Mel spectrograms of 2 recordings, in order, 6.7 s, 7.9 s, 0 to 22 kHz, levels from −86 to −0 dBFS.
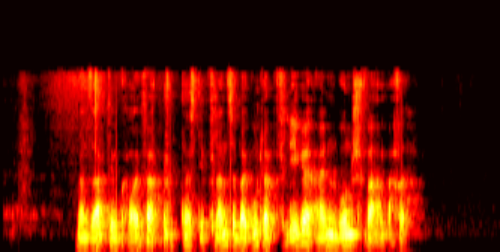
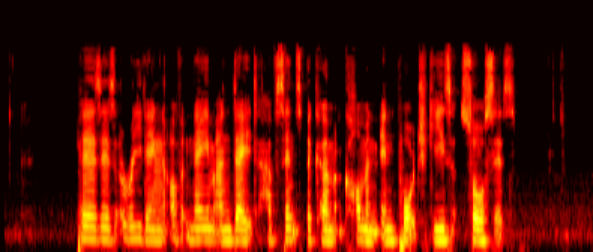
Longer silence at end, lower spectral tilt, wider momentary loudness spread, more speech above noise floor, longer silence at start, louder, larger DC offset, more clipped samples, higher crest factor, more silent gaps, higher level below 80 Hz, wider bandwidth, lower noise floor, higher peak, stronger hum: first, 1.2 s vs 1.05 s; first, -6.5 dB/octave vs -4.5 dB/octave; about the same, 10 LU vs 9 LU; first, 61 dB vs 45 dB; about the same, 1.05 s vs 1.05 s; first, -18 LUFS vs -29 LUFS; neither; neither; about the same, 18 dB vs 20 dB; neither; about the same, -52 dBFS vs -50 dBFS; second, 8.2 kHz vs 11.5 kHz; first, -79 dBFS vs -75 dBFS; first, 0 dBFS vs -10 dBFS; neither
